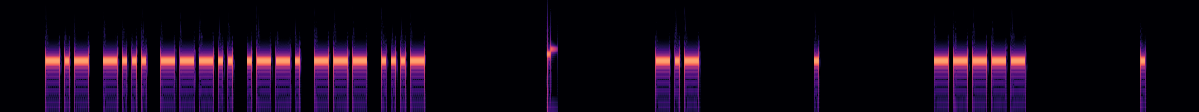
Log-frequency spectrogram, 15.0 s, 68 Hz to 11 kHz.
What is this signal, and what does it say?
Morse code, heard as a keyed tone, about 20 wpm, spaced as for 10 wpm, 700 Hz. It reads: KB8POV KE0E
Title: USA Call Signs - 6 Characters - 8x Character Spacing - 20wpm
